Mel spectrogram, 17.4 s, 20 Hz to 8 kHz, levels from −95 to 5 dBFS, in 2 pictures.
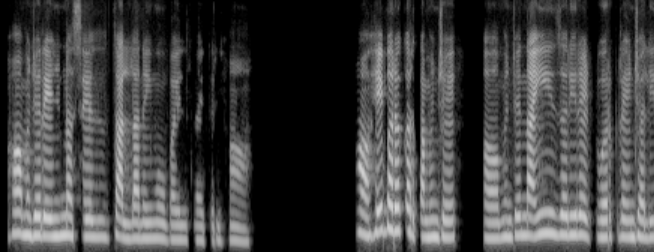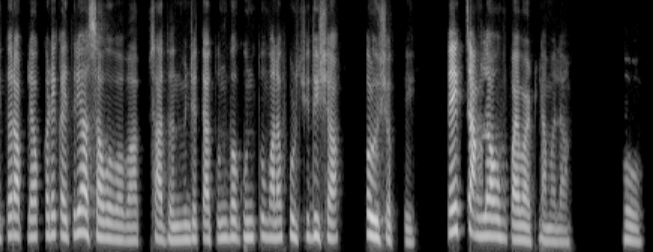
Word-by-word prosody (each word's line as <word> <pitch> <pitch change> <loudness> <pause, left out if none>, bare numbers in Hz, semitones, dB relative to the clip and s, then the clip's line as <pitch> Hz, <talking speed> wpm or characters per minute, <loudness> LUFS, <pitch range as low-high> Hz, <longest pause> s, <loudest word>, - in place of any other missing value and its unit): हां. 250 0 +5
म्हणजे 225 0 +4
रेंज 210 0 +5
नसेल. 210 -2 0 0.2
चालला 190 -3 +2
नाही 185 0 -2
मोबाईल. 175 -2 -4
काहीतरी 165 0 -11
हां. 155 -3 -7 1.5
हां, 240 -4 +4
हे 260 +3 +6
बरं 280 -1 +6
करता. 225 -6 +1
म्हणजे 200 0 0 0.4
अ, 195 - -4
म्हणजे, 205 +3 -1
नाही 230 +3 +4
जरी 230 0 +2
नेटवर्क 205 -2 -1
रेंज 200 0 -1
आली, 195 -1 -1
तर 220 - -1
आपल्याकडे 215 +1 -2
काहीतरी 230 +2 -2
असावं 195 -5 +1
बाबा 165 -1 -5 0.2
साधन. 170 -3 -3
म्हणजे 170 +2 -5
त्यातून 185 +1 -4
बघून 200 0 -3
तुम्हाला 195 -2 -3
पुढची 210 -1 -5
दिशा 200 -3 -1 0.4
कळू 215 -4 +6
शकते. 150 -3 -9 0.5
तर 260 - +7
एक 280 0 +7
चांगला 215 -1 +5
उपाय 190 -4 0
वाटला 165 0 -4
मला. 150 -1 -9 0.8
हो. 155 -4 -7
200 Hz, 145 wpm, -21 LUFS, 180-220 Hz, 1.5 s, तर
